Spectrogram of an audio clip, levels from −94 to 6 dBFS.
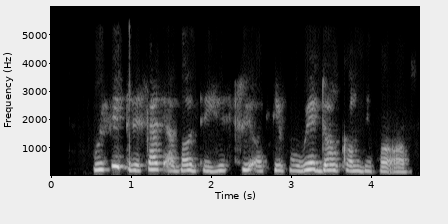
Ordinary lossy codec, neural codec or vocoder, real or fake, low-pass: none; codec, 16 kHz, 4 kbps, X-Codec, HuBERT features, trained on balanced general audio; fake; 5.4 kHz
